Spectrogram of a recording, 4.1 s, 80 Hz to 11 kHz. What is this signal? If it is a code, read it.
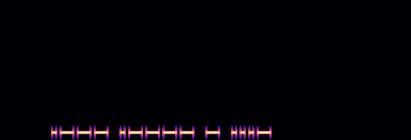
Morse code, heard as a keyed tone, about 27 wpm, 700 Hz. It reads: J1TV
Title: Four Challenging Letter-Number Combinations 28wpm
